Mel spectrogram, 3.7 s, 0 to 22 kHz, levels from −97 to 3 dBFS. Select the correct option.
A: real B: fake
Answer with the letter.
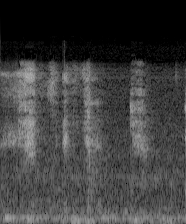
B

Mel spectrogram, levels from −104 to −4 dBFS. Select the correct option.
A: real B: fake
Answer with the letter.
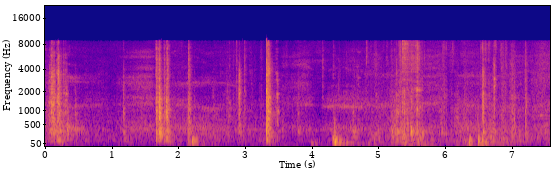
A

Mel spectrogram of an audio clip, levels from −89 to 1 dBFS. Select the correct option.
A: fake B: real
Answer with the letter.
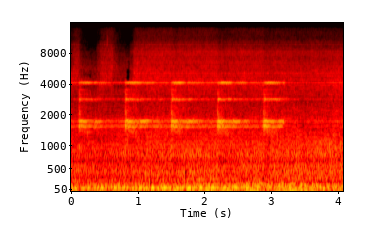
A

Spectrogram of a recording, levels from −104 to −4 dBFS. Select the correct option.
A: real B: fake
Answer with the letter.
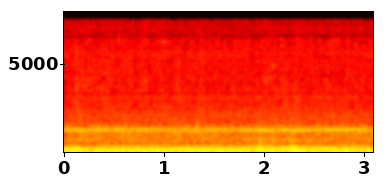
B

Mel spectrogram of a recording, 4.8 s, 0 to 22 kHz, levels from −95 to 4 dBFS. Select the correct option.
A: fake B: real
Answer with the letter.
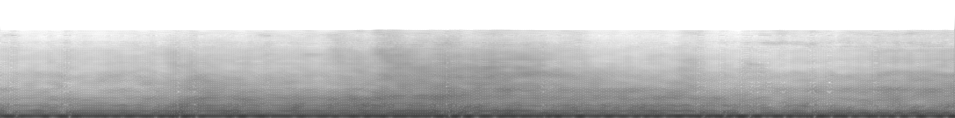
A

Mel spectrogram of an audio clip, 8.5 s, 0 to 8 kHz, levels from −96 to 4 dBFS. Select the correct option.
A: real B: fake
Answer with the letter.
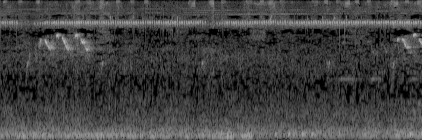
A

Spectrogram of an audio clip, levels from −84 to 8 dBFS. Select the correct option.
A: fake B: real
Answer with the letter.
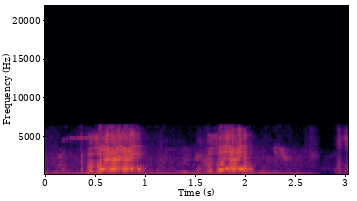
A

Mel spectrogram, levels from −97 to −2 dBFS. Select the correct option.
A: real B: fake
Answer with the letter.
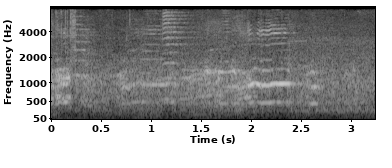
A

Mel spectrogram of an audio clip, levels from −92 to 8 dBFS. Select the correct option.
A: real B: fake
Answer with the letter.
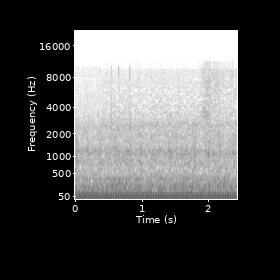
A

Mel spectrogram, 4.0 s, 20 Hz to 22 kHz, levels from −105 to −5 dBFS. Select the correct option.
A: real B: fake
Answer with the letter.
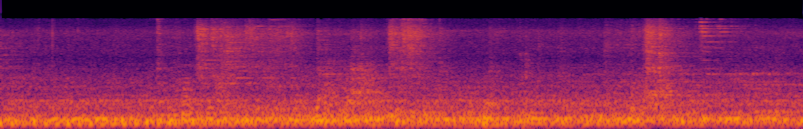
A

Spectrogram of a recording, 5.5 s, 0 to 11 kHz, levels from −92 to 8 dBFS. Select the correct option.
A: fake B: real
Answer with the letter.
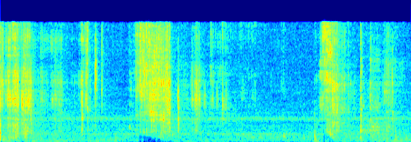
B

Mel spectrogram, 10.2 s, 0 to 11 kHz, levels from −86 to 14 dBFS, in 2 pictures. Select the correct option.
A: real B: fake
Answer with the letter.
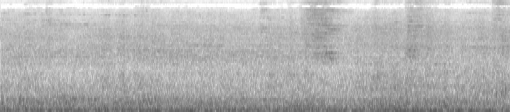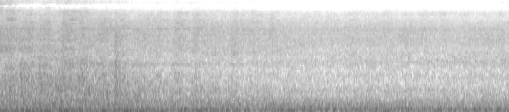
A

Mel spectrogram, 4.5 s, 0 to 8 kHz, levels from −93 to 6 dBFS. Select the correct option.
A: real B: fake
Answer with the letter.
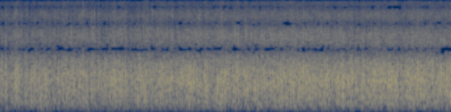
A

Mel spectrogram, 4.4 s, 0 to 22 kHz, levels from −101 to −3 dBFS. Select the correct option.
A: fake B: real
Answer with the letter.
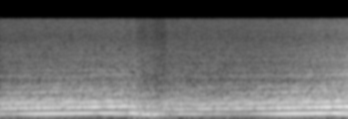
B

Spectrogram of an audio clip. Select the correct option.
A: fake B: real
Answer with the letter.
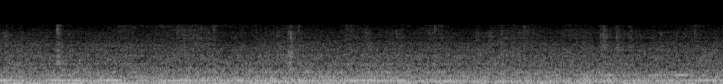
B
